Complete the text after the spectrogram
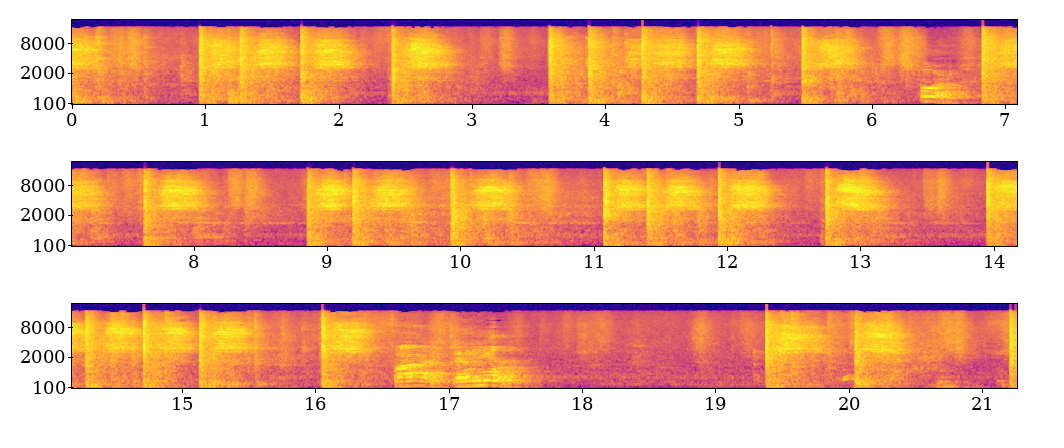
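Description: Heavy punches thud repeatedly against a punching bag.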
